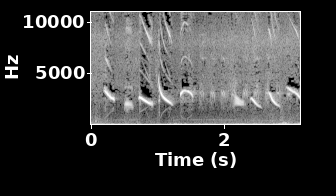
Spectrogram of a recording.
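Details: Green-winged saltator (trinca-ferro) singing in the woods in Brazil: a rapid run of loud, clear whistled notes, most sliding downward, some short upslurred or looped, about three per second, with faint low rumble behind.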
